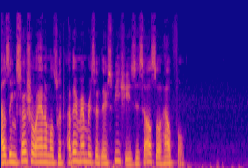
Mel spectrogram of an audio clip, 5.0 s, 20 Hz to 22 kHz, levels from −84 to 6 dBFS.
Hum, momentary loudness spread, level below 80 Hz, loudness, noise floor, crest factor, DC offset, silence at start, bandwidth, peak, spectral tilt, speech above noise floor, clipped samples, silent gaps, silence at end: none; 7 LU; -40 dBFS; -19 LUFS; -47 dBFS; 18 dB; under 0.1%; 0 s; 16 kHz; -2 dBFS; -6 dB/octave; 29 dB; under 0.1%; none; 0.75 s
